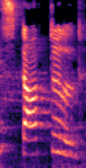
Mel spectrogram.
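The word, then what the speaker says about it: startled: गौर से सुन लीजिए स्टार्टल्ड इसमें आर साइलेंट है नहीं प्रोनाउंस करेंगे और एल को भी बिल्कुल थोड़ा सा प्रोनाउंस करेंगे स्टार्टल्ड स्टार्टल्ड का मतलब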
